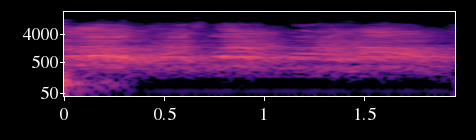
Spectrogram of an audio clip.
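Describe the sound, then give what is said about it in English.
A large audience shouts together on cue, as loud as they can, a loud, dense wall of many voices sustained for a couple of seconds with slight swells in volume and no single voice standing out. “Now, everybody together as loud as you can do it.”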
